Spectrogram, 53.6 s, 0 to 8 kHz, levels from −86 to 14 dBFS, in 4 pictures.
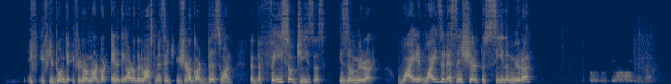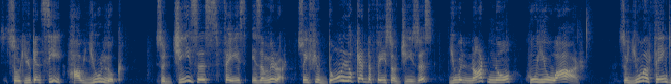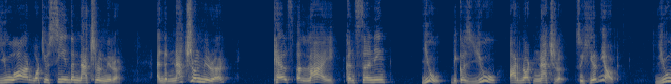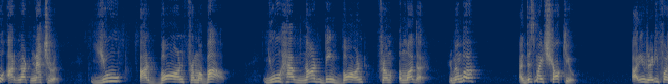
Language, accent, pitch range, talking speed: English, Indian, 205-270 Hz, 140 wpm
